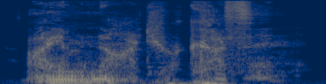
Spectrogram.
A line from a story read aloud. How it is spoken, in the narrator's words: hissed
